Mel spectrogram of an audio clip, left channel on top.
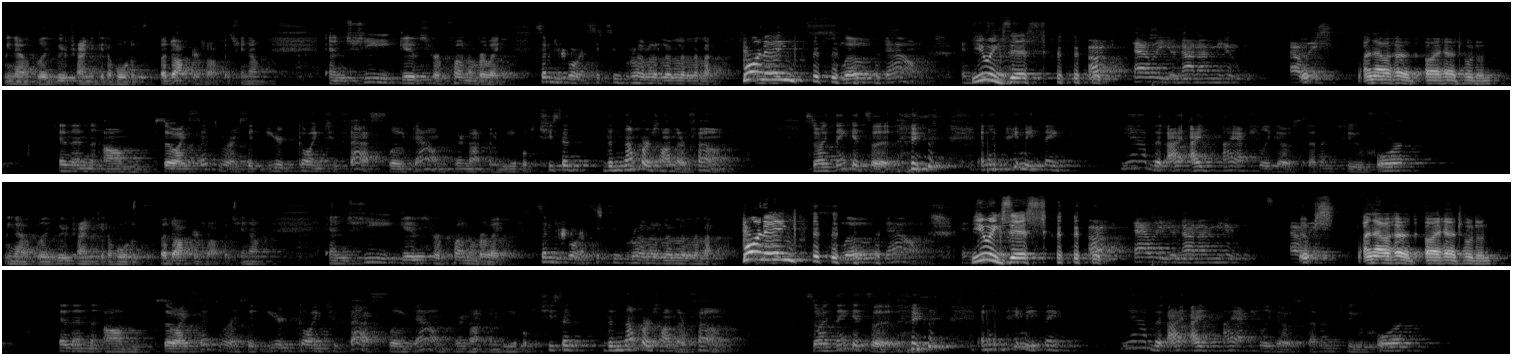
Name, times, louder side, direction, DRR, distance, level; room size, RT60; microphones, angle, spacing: voice 1, 0.0-7.1 7.5-7.8 8.4-9.3 9.6-10.0 11.7-11.8 15.7-20.8 21.1-22.3 22.9-25.7 26.3-29.1, left 2 dB, 85° left, 9 dB, 4.2 m, -39 dB
voice 2, 7.4-7.9 8.3-8.4 9.3-10.4 10.9-11.0 13.0-13.3 13.6-14.9, right 4 dB, 75° right, 11 dB, 1.1 m, -26 dB
voice 3, 11.3-12.4 12.9-13.2, left 3 dB, 25° left, 5 dB, 4.7 m, -38 dB
23.5 x 17.0 x 9.4 m, 0.73 s
head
